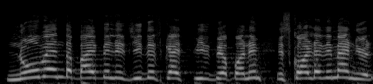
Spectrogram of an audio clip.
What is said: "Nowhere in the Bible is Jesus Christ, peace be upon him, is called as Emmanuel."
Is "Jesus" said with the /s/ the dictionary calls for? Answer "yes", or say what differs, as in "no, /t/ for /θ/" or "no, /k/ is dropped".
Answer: yes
